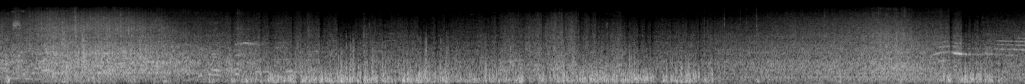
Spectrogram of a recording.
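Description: Steady rushing road and wind noise heard from inside a moving car, with wind buffeting the microphone.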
